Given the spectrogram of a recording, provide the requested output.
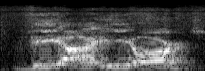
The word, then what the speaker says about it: vier: It's pronounced like an F. You have two numbers side by side. You have a V-I-E-R and F-I-M-F.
